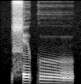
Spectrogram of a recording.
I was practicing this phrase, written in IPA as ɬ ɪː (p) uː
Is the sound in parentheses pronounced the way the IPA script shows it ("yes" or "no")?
no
